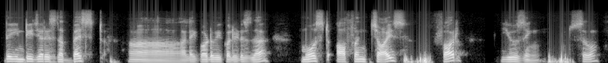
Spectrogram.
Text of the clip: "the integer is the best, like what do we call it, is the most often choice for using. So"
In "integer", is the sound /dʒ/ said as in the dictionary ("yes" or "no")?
yes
